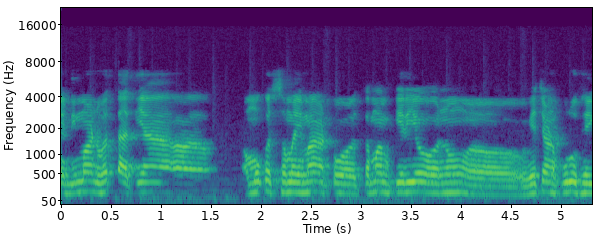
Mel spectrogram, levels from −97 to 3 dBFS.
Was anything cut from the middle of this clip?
no; 0 cuts

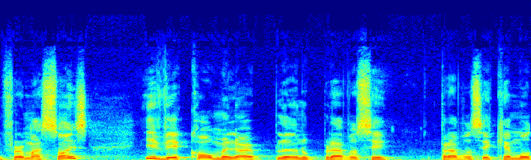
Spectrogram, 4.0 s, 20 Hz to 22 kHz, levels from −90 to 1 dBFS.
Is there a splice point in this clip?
no; 0 cuts

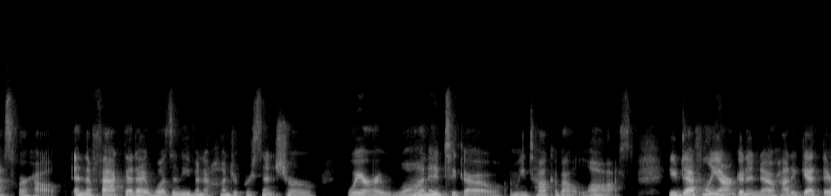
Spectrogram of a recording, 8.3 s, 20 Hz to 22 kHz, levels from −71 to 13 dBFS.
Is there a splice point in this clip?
no; 0 cuts

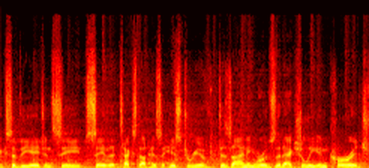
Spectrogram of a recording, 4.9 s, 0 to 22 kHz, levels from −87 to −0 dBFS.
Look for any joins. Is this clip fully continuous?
yes; 0 cuts

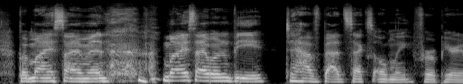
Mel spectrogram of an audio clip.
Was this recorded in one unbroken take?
no; 1 cut; at 1.5 s

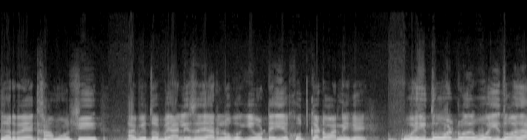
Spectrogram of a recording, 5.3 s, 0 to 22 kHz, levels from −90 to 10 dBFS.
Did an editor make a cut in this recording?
yes; 2 cuts; at 1.1 s, 3.8 s

